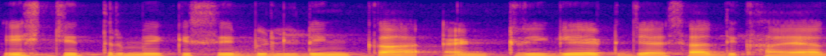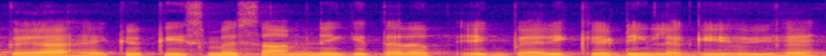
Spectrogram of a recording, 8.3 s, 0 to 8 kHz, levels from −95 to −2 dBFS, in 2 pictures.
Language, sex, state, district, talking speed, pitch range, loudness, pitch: Hindi, male, Uttar Pradesh, Lucknow, 150 wpm, 115-130 Hz, -20 LUFS, 120 Hz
